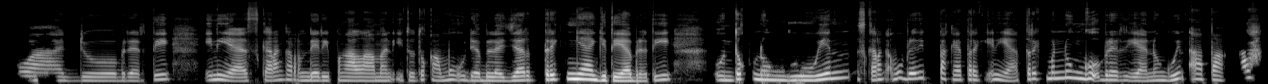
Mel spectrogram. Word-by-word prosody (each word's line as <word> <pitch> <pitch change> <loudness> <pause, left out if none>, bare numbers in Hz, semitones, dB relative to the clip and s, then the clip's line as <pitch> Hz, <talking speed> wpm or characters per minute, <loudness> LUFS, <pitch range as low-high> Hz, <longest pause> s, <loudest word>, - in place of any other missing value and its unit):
Waduh, 180 -3 -6
berarti 175 +8 -6 0.3
ini 210 -1 0
ya, 165 -1 -1
sekarang 185 +4 -6
karena 210 -4 -6 0.2
dari 180 0 -5
pengalaman 175 -1 -2
itu 175 - -9
tuh 210 +5 -9
kamu 185 +2 -4
udah 185 -2 -2
belajar 180 +3 0
triknya 235 +2 +8
gitu 195 -2 +4
ya, 165 - +6
berarti, 165 +7 -2 0.5
untuk 200 +4 0
nungguin 210 - +3
sekarang 230 0 -4
kamu 255 - -5
berarti 260 +3 +2
pakai 245 -5 -4
trik 210 -2 -3
ini 225 -5 -3
ya, 170 +3 -8
trik 255 +1 -4
menunggu 280 - +1
berarti 190 -4 -2
ya. - - -4
Nungguin 190 +7 -2
apakah 240 +5 -4
195 Hz, 150 wpm, -19 LUFS, 180-230 Hz, 0.5 s, triknya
